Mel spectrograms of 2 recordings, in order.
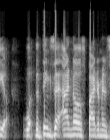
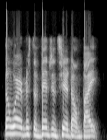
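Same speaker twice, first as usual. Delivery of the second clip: ordinary talk, nothing marked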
